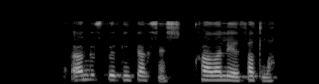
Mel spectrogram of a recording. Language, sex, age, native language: Icelandic, female, 40-49, Icelandic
